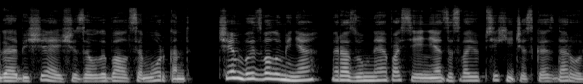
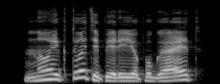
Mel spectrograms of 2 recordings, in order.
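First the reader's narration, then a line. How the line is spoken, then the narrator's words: Wry snort. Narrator (Russian): хмыкнул Мор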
